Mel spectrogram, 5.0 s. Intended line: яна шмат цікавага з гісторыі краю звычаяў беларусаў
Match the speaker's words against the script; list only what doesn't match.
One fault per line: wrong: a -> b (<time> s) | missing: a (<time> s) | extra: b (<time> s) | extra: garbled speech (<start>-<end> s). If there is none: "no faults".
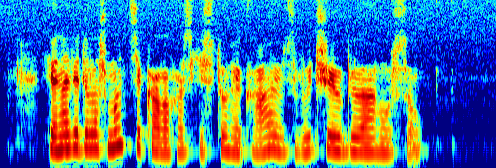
extra: ведала (0.8 s)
